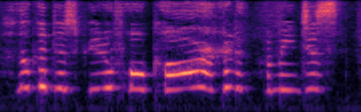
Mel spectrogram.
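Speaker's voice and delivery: high, thrilled exclamation; showing off a card, high and delighted. Real, not acted.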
